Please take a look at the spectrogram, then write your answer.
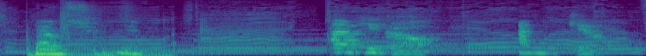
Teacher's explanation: I do drop my H's.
